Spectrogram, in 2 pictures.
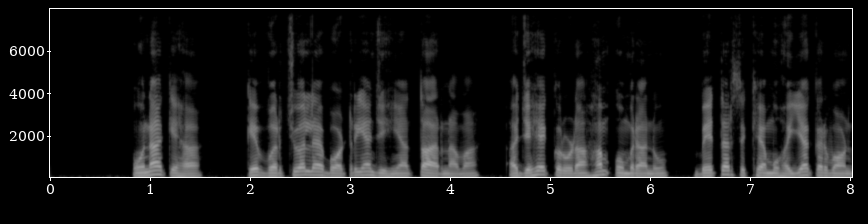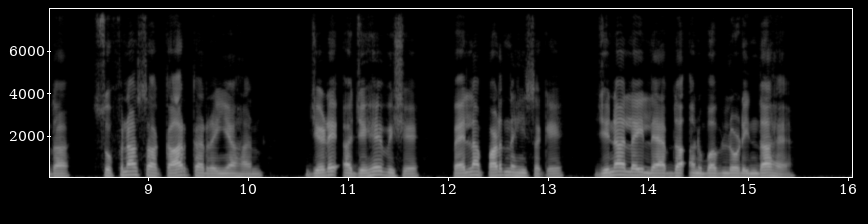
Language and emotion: Punjabi, neutral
